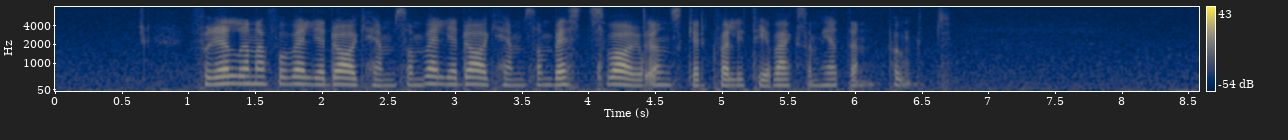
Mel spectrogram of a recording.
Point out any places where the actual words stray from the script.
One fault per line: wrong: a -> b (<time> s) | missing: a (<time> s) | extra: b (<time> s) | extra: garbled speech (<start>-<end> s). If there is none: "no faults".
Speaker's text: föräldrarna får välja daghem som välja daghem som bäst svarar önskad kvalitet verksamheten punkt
no faults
